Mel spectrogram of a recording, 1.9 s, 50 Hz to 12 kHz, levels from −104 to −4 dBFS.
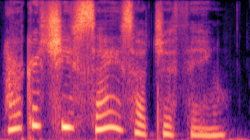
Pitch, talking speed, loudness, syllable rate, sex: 270 Hz, 225 wpm, -17 LUFS, 4.1 syllables/s, female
